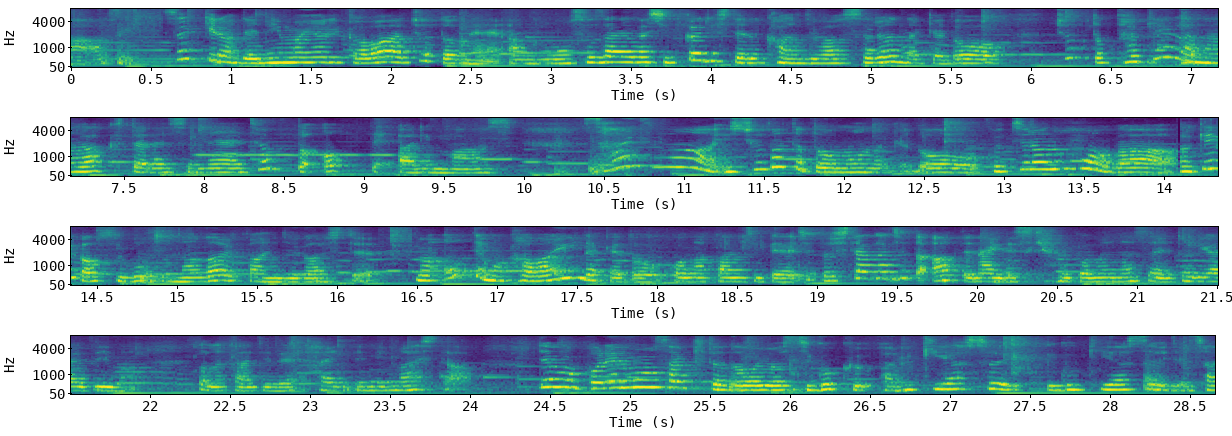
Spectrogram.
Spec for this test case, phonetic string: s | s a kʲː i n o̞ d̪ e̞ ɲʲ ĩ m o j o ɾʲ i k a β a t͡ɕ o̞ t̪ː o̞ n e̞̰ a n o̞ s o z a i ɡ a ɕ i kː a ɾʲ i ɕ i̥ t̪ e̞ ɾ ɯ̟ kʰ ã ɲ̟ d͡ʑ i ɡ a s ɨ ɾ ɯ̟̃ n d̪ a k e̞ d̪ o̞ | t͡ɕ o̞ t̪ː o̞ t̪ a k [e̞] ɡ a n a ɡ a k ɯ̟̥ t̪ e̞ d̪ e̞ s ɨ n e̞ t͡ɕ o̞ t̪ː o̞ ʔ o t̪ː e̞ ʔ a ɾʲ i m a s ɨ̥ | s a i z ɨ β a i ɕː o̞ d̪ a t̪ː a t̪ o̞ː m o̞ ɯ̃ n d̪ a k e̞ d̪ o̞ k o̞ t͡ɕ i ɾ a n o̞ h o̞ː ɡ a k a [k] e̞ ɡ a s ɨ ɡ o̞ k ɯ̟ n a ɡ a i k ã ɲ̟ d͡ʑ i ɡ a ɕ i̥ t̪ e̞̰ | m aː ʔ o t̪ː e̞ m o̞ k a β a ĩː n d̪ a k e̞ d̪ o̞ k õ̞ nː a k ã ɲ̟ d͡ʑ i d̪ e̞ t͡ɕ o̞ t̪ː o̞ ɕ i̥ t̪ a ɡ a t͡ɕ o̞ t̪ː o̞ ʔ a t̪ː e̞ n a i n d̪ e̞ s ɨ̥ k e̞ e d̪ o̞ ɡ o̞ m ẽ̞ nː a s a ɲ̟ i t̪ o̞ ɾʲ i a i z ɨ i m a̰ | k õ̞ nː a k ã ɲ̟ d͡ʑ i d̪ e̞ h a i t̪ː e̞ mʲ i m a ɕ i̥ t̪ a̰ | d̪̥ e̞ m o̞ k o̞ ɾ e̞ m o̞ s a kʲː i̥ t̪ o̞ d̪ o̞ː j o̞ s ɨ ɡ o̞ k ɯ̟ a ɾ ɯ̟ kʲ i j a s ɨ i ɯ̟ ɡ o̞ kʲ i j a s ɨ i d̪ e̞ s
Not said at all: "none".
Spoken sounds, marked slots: e̞, k

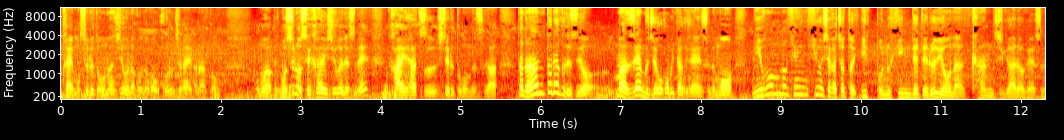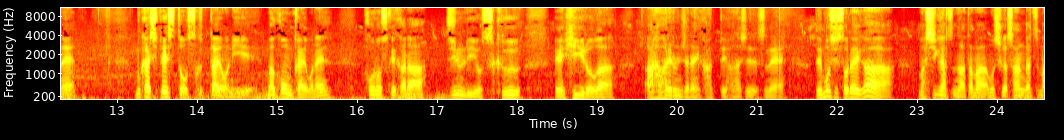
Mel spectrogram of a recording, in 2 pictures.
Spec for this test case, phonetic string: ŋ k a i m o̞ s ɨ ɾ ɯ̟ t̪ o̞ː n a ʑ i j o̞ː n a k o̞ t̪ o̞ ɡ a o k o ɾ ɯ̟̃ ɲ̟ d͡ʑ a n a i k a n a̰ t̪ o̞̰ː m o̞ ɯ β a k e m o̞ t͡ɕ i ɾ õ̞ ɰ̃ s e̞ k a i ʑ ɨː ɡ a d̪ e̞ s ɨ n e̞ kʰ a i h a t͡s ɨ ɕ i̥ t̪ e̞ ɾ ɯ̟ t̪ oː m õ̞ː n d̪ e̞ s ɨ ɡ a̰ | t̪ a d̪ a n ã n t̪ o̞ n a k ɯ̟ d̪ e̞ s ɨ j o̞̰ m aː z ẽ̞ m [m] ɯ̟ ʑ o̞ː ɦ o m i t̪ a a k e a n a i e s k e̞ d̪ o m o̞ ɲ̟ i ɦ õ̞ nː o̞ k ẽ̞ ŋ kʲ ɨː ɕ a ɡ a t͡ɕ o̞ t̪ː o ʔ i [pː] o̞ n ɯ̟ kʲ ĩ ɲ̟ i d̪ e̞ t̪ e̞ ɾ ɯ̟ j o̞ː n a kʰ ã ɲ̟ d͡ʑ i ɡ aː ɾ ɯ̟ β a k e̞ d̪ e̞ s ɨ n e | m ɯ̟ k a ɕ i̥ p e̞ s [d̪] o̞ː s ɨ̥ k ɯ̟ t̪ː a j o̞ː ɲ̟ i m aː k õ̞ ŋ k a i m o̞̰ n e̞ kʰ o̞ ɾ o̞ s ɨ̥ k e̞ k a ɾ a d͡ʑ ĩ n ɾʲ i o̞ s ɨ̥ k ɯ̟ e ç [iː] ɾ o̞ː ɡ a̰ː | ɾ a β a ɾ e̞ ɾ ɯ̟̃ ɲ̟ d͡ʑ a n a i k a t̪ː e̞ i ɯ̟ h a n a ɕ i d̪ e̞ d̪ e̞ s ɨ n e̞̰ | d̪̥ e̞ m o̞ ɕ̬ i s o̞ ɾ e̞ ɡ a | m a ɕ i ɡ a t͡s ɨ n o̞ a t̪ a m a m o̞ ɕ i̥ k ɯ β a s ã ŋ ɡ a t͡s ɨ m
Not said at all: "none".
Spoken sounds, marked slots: b, pː, t̪, iː

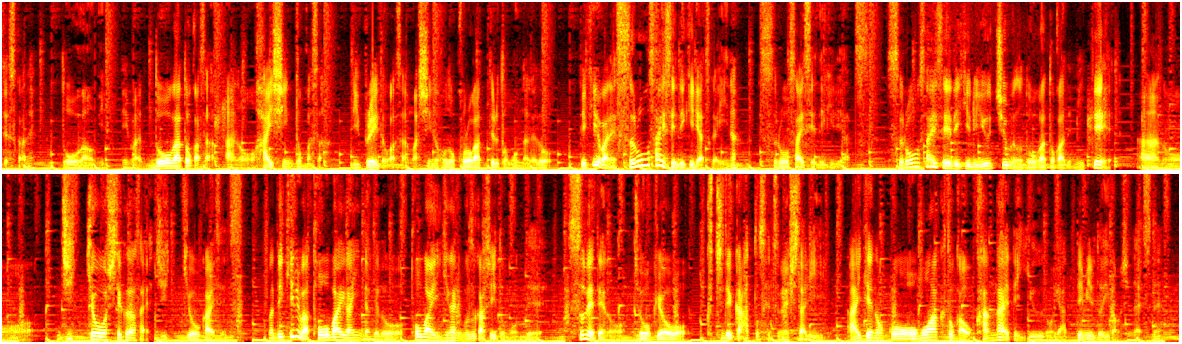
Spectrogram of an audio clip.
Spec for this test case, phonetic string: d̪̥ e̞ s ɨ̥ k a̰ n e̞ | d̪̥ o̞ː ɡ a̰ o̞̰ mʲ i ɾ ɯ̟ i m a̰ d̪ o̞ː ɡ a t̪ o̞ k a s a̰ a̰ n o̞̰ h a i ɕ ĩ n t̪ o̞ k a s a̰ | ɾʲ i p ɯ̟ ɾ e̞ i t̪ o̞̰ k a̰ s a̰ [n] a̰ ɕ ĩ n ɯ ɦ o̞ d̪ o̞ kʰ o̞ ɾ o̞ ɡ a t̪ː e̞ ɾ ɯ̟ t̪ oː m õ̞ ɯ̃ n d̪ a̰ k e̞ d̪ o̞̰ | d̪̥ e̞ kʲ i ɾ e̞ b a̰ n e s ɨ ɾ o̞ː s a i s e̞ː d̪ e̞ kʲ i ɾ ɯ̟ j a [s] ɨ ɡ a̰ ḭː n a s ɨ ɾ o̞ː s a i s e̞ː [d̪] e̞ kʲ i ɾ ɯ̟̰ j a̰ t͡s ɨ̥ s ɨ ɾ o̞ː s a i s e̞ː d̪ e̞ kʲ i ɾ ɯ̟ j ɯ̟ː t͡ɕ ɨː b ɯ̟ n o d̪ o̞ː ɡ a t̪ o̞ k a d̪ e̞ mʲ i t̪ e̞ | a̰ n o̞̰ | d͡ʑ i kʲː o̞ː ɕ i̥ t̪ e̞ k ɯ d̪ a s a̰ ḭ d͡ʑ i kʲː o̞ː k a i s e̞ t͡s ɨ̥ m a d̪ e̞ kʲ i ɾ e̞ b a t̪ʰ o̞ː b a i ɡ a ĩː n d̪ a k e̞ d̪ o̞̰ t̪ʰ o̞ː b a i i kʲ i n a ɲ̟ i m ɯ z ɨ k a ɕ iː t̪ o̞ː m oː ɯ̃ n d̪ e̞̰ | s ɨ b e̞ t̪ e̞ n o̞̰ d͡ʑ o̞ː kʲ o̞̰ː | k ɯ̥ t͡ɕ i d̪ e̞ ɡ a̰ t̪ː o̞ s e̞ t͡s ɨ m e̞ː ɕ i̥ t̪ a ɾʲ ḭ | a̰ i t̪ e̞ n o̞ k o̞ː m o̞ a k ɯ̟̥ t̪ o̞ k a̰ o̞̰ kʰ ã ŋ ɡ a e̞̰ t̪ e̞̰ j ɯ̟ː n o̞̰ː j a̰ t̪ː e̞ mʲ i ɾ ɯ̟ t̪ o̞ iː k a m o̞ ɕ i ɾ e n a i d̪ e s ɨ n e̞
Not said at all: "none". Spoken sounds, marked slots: m, t͡s, d̪

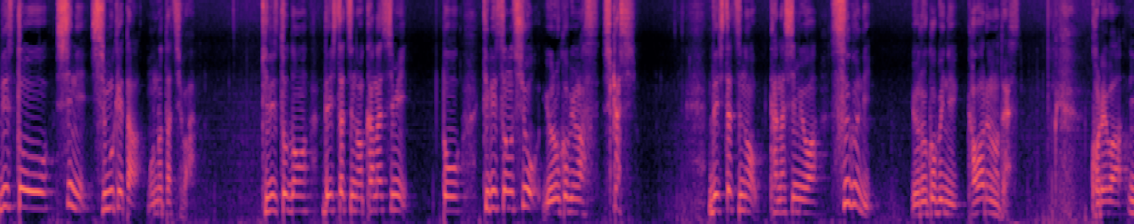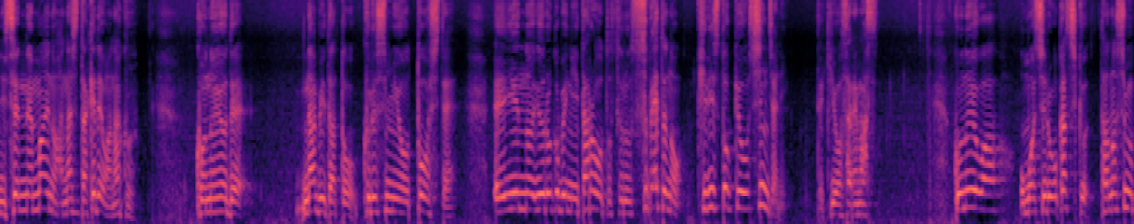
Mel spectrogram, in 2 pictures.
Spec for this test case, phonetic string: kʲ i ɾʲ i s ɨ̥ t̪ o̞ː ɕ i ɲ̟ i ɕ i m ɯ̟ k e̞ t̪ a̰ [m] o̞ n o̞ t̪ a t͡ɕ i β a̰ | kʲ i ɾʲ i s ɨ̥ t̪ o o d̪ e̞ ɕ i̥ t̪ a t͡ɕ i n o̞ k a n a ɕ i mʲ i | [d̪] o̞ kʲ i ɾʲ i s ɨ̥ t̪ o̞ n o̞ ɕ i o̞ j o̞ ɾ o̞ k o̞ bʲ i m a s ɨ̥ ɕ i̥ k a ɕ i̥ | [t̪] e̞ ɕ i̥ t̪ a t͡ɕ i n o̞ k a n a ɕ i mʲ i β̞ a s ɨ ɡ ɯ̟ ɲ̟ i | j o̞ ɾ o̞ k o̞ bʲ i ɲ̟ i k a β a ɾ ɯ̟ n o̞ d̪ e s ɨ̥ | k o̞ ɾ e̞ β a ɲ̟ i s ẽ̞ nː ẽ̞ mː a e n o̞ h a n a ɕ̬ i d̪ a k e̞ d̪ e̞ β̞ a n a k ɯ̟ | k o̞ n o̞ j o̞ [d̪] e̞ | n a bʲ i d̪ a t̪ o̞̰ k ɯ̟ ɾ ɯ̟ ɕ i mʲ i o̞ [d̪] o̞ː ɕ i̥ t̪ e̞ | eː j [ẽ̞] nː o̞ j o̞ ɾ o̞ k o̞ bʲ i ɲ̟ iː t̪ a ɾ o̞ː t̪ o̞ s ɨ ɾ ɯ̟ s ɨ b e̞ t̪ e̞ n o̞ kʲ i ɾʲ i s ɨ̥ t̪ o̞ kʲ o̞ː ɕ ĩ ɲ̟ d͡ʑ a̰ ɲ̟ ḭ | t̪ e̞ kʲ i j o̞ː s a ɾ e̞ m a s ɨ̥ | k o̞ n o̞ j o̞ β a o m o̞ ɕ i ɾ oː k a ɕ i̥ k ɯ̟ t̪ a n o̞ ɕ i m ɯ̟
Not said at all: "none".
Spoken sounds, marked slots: m, t̪, d̪, d̪, t̪, ẽ̞

